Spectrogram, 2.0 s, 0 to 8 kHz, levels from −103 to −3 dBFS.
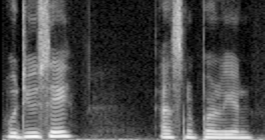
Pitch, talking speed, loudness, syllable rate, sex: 195 Hz, 180 wpm, -15 LUFS, 7.0 syllables/s, female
